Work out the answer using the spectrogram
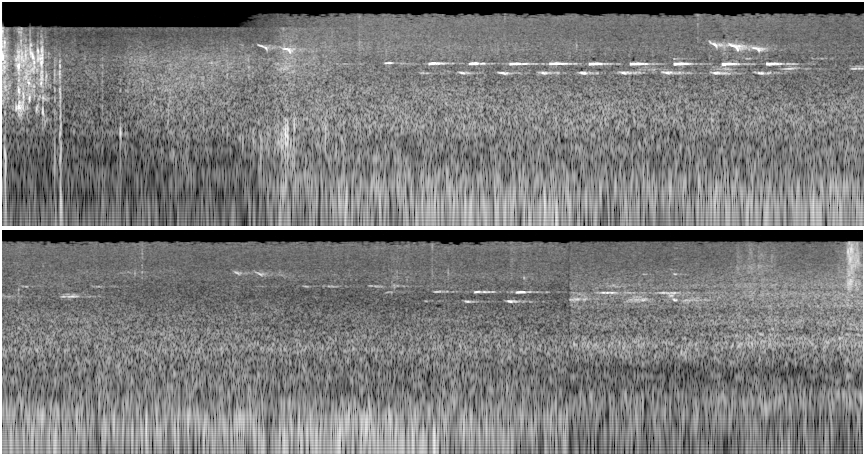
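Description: A small songbird singing a quick, high two-note phrase, repeated about three times a second for a few seconds and again briefly later, over a faint steady low rumble.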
